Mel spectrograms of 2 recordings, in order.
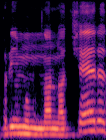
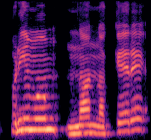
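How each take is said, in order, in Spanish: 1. Se pronuncia al estilo italiano. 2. Se pronuncia al estilo latino. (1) "o es en italiano" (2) "si es en latín"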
